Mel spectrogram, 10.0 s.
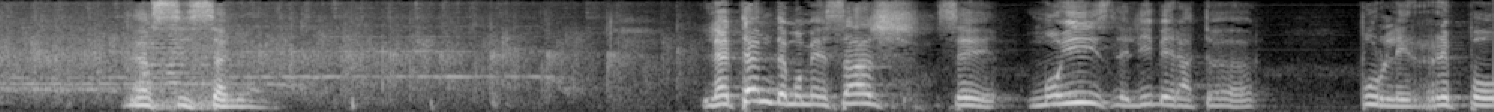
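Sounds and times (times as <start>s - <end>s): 
audience cheering: 0.0s - 4.1s
audience applauding: 0.0s - 4.7s
speech: 0.8s - 1.9s, 4.7s - 8.4s, 9.1s - 9.9s.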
